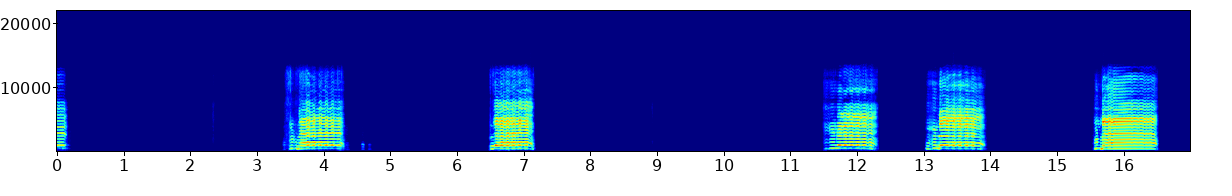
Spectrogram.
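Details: Goats in forest and field pasture bleat five times at irregular intervals. Each call is short, nasal and quavering, with long quiet gaps, and two calls come close together near the end.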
